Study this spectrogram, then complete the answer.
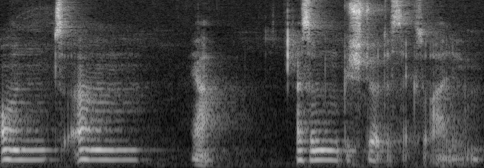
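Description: Audible room echo and noticeable background noise accompany a woman talking very slowly. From Saxony (Leipzig), East Germany. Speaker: former gymnast, doping victim. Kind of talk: interview testimony. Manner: hesitant, many fillers.

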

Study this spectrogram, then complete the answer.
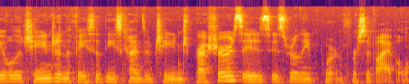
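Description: A woman with a Canadian accent speaks at a very deep, low pitch. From Canada. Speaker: assistant professor of management. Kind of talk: interview.

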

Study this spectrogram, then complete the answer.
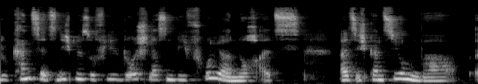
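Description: Breathing a little into her words, a woman speaks fairly slowly at a fairly high pitch. Her pitch varies in an ordinary way. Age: 60s. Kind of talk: interview, explanatory.

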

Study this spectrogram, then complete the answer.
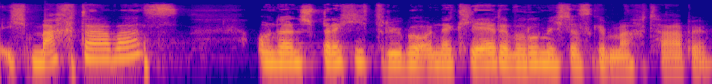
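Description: A woman speaks at a very fast pace and a fairly low pitch. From Germany, Bayreuth (Upper Franconia). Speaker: business coach and trainer. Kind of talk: podcast interview. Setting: remote call.

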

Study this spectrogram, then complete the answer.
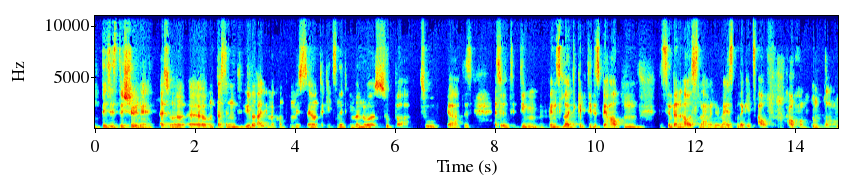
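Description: A man's voice at a fairly slow pace, with big swings in loudness. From Austria, Linz. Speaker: company founder. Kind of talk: podcast interview. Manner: halting, many repetitions.

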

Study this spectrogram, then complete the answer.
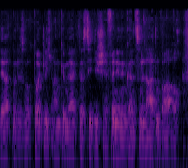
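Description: Over noticeable background noise and audible room echo, a man speaks. His pace is very fast and his pitch fairly low. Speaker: musician. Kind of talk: interview.

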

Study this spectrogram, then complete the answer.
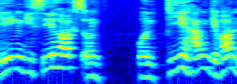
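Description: A man is talking. His pitch is high. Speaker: football podcast co-host. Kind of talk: casual sports chat.

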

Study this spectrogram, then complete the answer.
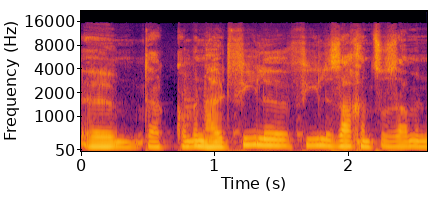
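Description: Somewhat breathy, a man's fairly high voice carries a dark, mellow tone. His pace is moderate and his intonation fairly even. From Erkelenz, Heinsberg district, Rhineland, Germany. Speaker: musician, keyboard player and music school owner. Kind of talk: interview conversation.

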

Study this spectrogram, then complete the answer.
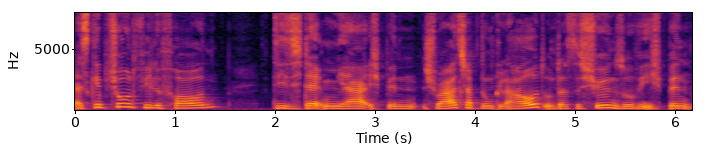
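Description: A woman speaks at a moderate pace in a dark, mellow tone. The recording is very clean, with a silent background. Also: medium pitch for a woman, ordinary pitch variation. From Germany, Eschweiler near Aachen. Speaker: social media personality. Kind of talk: interview.

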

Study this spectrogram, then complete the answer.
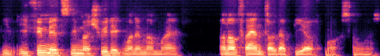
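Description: A man with a very deep, low pitch and fairly even intonation. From Upper Austria, Linz. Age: 20s. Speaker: ice hockey player. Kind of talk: interview. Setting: video call. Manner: halting, many fillers.

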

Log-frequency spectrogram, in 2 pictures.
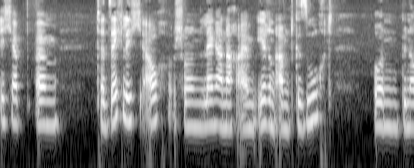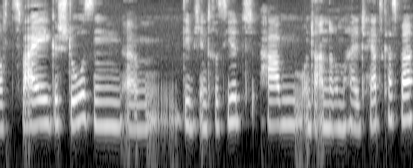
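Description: At a very slow pace, a woman with a fairly high pitch speaks in a monotone, flat intonation. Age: 20s. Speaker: podcast team member, volunteer. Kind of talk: casual chat. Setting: remote recording from home office.

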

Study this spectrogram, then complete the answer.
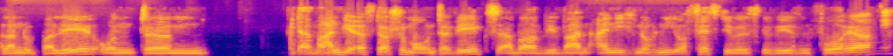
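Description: An unremarkable speaking voice from a man, fairly low in pitch and fairly quick, with ordinary pitch variation, very even loudness and a dry, close sound with no echo. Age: 50s. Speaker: festival-goer. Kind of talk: casual chat.

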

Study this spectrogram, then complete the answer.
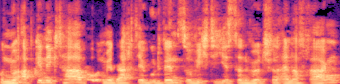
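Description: A man talks with a fairly high pitch. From Rhineland, near Cologne, Germany. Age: 20s. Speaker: network marketing team leader. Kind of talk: interview.

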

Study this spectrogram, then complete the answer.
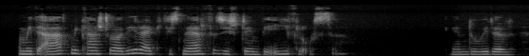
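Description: This woman's voice sits at a medium pitch and stays monotone and flat. The recording is very clean with a silent background. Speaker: mindfulness coach. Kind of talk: podcast monologue; guided meditation.

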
